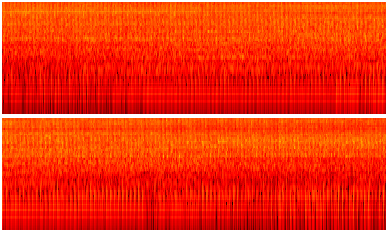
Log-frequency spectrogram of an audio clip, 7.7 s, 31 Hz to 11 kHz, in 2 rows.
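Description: Rebuilt 1925 Ford Model T four-cylinder engine running steadily as the rolling chassis pulls away under its own power, a little louder about three seconds in.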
